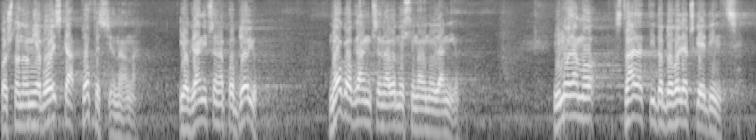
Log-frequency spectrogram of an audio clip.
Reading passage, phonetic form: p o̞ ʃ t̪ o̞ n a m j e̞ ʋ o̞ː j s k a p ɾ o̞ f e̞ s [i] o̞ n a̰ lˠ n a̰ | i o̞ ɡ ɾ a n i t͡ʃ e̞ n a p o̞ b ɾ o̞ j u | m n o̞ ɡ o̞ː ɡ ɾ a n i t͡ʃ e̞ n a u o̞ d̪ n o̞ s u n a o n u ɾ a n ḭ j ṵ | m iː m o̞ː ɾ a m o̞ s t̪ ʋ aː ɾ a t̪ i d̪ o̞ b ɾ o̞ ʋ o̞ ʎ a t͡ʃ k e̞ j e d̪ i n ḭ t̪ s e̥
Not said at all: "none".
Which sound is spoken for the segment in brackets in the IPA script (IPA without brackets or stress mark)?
i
